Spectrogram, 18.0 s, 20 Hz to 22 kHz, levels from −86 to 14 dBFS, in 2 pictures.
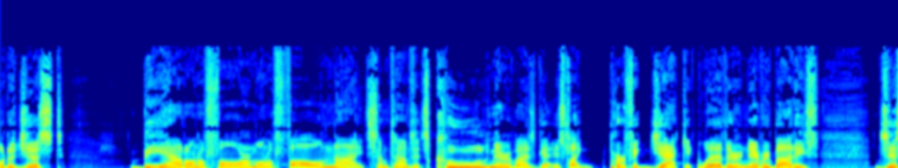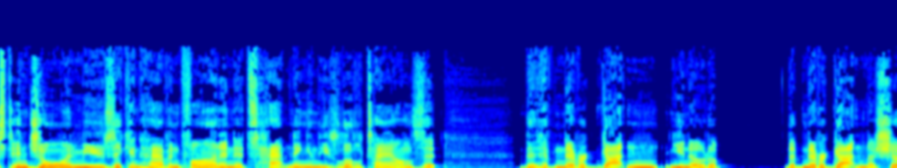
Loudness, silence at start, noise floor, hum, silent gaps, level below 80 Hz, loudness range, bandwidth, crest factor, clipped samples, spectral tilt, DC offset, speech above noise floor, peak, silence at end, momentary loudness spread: -20 LUFS; 0 s; -77 dBFS; none; none; -48 dBFS; 4 LU; 16 kHz; 18 dB; under 0.1%; -6 dB/octave; under 0.1%; 57 dB; -4 dBFS; 0 s; 8 LU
